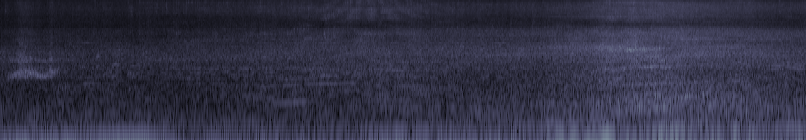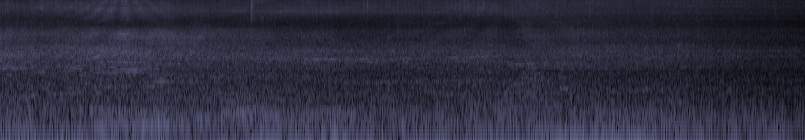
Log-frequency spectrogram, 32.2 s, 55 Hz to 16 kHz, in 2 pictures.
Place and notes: {"title": "Puxin, Taoyuan - Corner", "date": "2013-08-14 12:12:00", "description": "Noon, the streets of theCorner, traffic noise, Sony PCM D50+ Soundman OKM II", "latitude": "24.92", "longitude": "121.19", "altitude": "189", "timezone": "Asia/Taipei"}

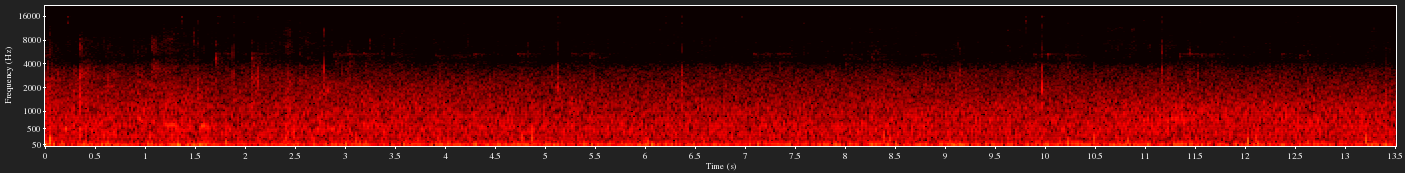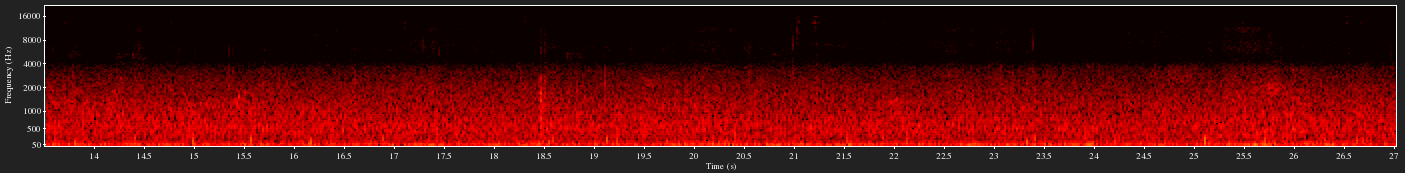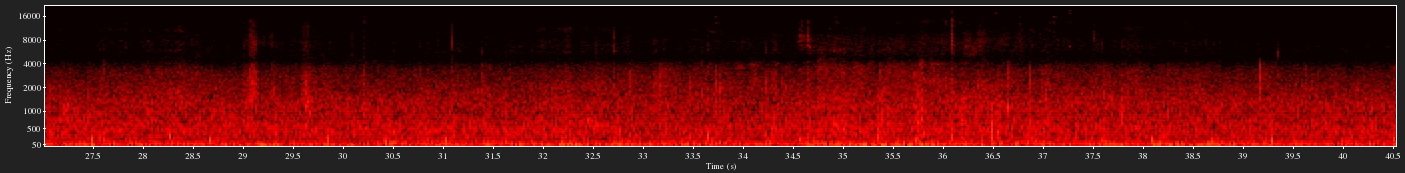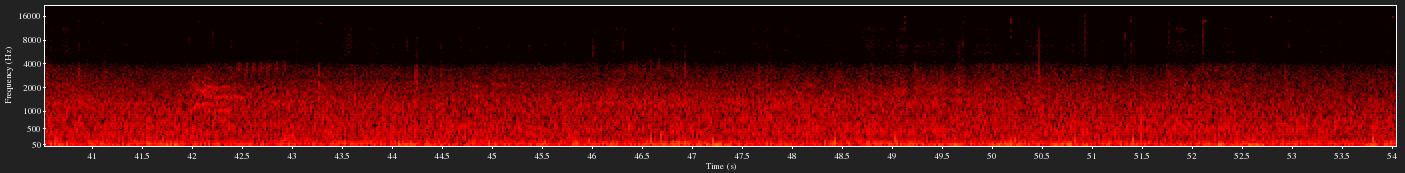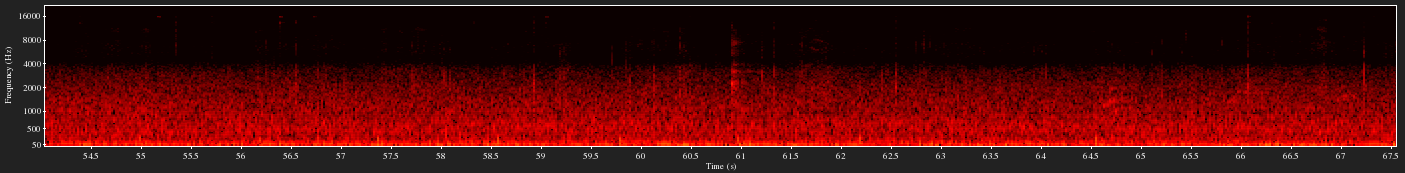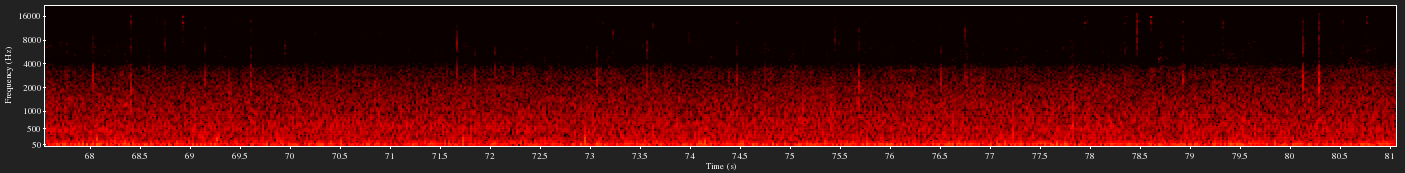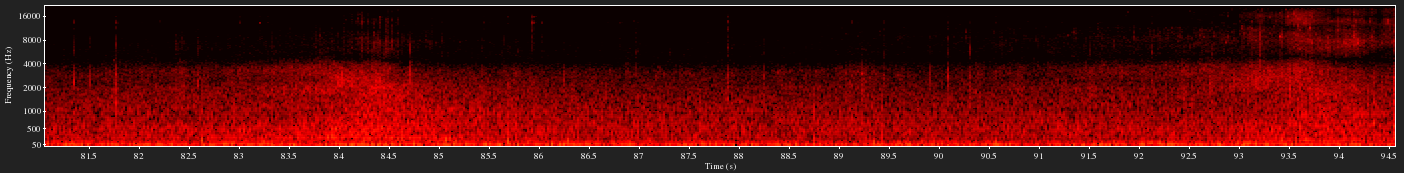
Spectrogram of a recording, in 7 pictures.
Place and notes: {"title": "Ziegelwiese Park, Halle (Saale), Germania - WLD2020, World Listening Day 2020, in Halle, double path synchronized recording: B", "date": "2020-07-18 19:48:00", "description": "Halle_World_Listening_Day_200718\nWLD2020, World Listening Day 2020, in Halle, double path synchronized recording\nIn Halle Ziegelwiese Park, Saturday, July 18, 2020, starting at 7:48 p.m., ending at 8:27 p.m., recording duration 39’18”\nHalle two synchronized recordings, starting and arriving same places with two different paths.\nThis is file and path B:\nA- Giuseppe, Tascam DR100-MKIII, Soundman OKMII Binaural mics, Geotrack file:\nB – Ermanno, Zoom H2N, Roland CS-10M binaural mics, Geotrack file:", "latitude": "51.49", "longitude": "11.95", "altitude": "76", "timezone": "Europe/Berlin"}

